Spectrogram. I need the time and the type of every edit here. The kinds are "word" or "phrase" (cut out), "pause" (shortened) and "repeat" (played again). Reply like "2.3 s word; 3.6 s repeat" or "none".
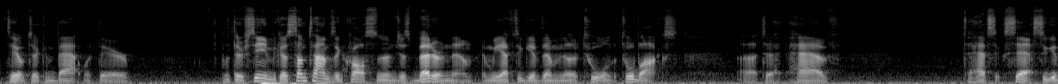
3.4 s word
